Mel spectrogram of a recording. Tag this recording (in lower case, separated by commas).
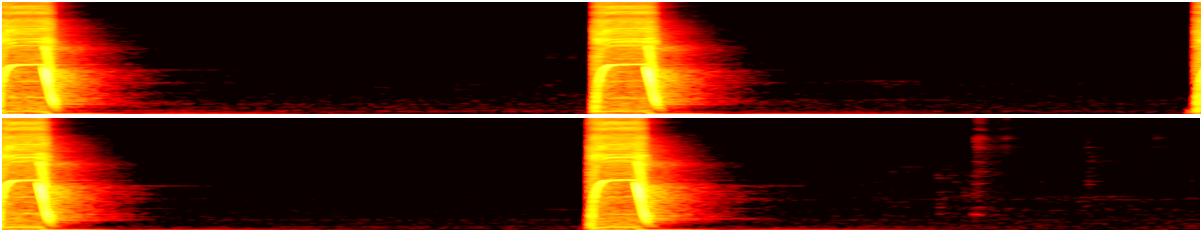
tools, drill, power tool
